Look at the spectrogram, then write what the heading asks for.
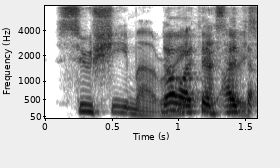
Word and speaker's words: Tsushima: about it it's hilarious i'm probably murdering it tsushima ghost of tsushima i think you've got it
